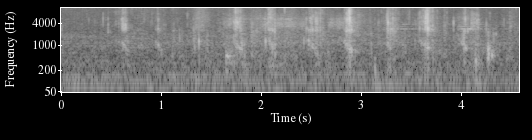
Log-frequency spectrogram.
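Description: Alpaca chewing close up, a run of crisp, uneven crunches about two or three a second.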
